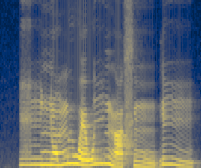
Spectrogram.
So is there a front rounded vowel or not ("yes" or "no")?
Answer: no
